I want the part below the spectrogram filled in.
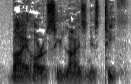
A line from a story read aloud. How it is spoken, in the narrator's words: Kratos growled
